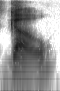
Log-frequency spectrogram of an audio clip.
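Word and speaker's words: 五: Back in Japan, though, the word for 5 is pronounced as go, and 9 is Q, which is sometimes lazily, or by children, pronounced ku.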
